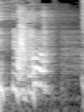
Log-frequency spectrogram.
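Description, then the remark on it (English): A single sharp sneeze, a quick voiced intake bursting into a breathy, hissing release that fades within half a second, with no talking over it. “Bless you.”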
